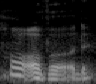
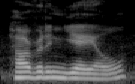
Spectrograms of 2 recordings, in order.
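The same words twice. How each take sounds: First: British accent. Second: Said in the usual way. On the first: Shown as a demonstration. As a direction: say Harvard like a posh Brit, ah-vad. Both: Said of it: "you've gotta say that with a British accent".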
